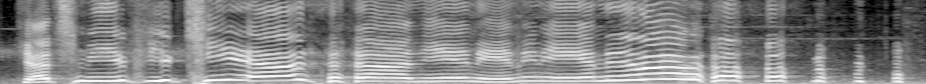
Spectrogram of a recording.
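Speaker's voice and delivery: high giddy teasing with laughter; mock the monster, half laughing; taunting laugh. Real, not acted. Taunting pursuer while fleeing.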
